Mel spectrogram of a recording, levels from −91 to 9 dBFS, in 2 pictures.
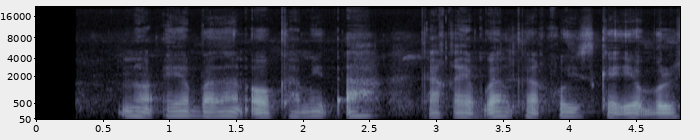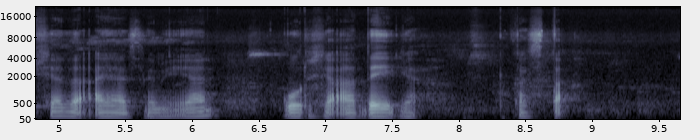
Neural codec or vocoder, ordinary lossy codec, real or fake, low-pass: none; none; real; none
